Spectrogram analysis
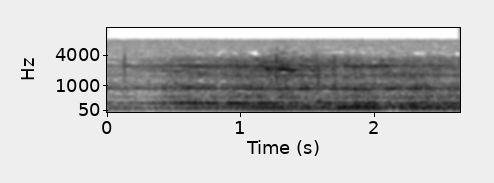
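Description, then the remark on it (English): A propeller airplane engine roars into a steady, loud drone, with a low rumbling hum and layered droning tones that hold even throughout, no voices over it. “I've got to start this engine first. Come on, Slim. Now, look out for that air propeller.”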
